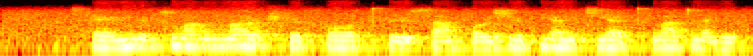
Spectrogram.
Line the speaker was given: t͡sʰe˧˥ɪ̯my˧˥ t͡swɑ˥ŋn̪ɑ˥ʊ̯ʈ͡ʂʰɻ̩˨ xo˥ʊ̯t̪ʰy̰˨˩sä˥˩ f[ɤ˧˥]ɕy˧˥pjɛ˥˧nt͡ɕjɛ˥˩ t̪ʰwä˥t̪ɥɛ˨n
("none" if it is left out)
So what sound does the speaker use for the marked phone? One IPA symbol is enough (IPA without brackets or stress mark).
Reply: ɤ˧˥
